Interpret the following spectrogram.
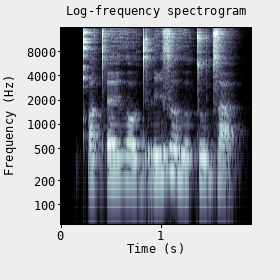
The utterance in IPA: qʼ o tʼ ɛ ɪ̯ ð ɔ ʊ̯ d r i z ɤ ð u t u d͡z a

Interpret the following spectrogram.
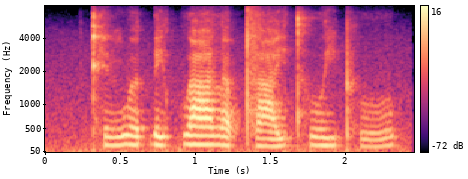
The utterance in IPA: kʰ ɪ˨˥ ŋ w ɵ˨˥ t̚ e˨˧ j kʷ aː˥ l ɐ˧ p̚ t͡s aː˨˥ j t̪ʰ uː˧ j pʰ uː˨˥

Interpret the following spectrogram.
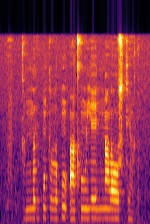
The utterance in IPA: f ṳ p kː ɑ̤ nː o ɾʲ o̤ p õ k lː o p ũ ʔ ɑ̃ t̪ʰ ũː j eː nː ɑ̃ lˠ oː s kʲ ɑ̤ ɡ

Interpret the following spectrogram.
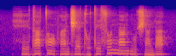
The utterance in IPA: h e˧ d a˦ t ɔ̃˦˨ f ã˧ d͡ʒ ɛ˧ d o˨ t e˧ s o˦ n ã˦ ɡ͡b ũ˧ ʃ ã˧ j a˦

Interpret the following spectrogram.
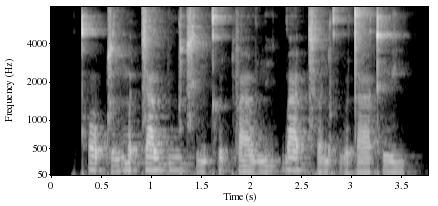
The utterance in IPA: kʰ ɔː˧ p̚ t͡s ʊ˨˥ ŋ m ɐ˥ t̚ t͡s aː˥ w p uː˧ t͡sʰ ɪ˨˩ ŋ kʰ ɵ˧ t̚ f aː˨ w n̪ iː˨˥ k̚ w aː˥ t̚ t͡sʰ ɐ˨˥ n kʷʰ œː˨˩ t̪ aː˧ kʰ e˧ j

